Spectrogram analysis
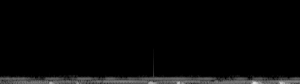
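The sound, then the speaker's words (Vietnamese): A heartbeat thumping: three low, soft double beats in a steady rhythm, each a pair of dull thuds, over a faint continuous hum. “hòa theo tiếng tim đập thình thịch, thình thịch.”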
